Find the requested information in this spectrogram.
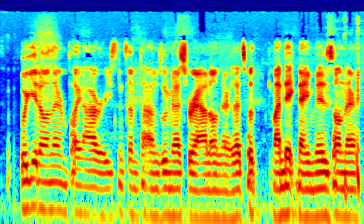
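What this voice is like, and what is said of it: Country accent, slow speech. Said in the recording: “It's just my accent. They say I talk slow.”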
